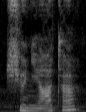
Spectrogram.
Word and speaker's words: shunyata: Shunyata is emptiness.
